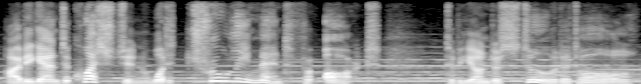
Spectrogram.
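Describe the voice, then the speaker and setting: A pompous male art connoisseur in a video game. His speech is florid and theatrical, rising and falling widely. Game music plays clearly behind him. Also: mid-range voice, huge pitch swings, normal speed. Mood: musing. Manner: grandiloquent, florid and dramatic.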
